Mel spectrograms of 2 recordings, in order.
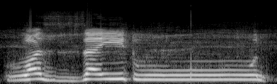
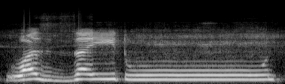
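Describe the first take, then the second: Both takes have the same delivery.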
